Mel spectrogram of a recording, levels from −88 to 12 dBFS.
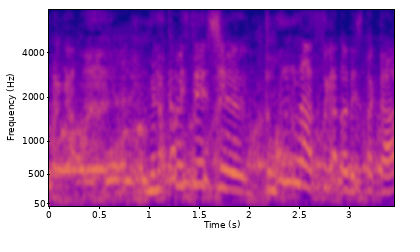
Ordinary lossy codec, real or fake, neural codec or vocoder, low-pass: none; fake; codec, 16 kHz, 4 kbps, FreqCodec, smaller model; none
